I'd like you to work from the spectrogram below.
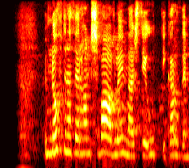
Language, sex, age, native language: Icelandic, female, 13, Icelandic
